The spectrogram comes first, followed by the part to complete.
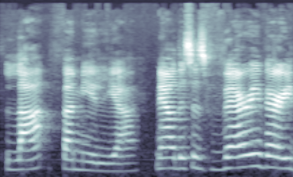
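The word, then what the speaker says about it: famiglia: biggest biggest tricks because this sound that gl doesn't exist in English.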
